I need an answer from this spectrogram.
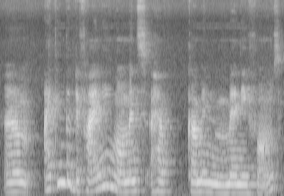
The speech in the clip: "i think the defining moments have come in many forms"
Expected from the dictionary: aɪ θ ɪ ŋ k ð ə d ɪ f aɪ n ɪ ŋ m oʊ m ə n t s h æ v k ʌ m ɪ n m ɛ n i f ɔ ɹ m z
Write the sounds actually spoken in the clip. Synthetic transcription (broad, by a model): aɪ t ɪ ŋ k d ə d ɪ f aɪ n ɪ ŋ m oʊ m ə n t s h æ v k ʌ m ɪ n m ɛ n i f ɔ ɹ m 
